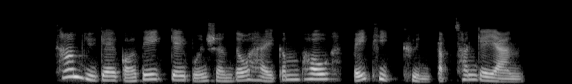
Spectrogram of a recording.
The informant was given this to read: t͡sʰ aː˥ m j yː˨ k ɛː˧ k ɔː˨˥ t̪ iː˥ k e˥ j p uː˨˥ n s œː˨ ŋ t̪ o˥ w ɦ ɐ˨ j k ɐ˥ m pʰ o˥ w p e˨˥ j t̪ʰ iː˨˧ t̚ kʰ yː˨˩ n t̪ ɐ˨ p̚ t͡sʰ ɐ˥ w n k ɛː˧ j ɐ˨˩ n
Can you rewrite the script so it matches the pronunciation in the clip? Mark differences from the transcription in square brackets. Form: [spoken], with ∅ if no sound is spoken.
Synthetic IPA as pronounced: t͡sʰ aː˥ m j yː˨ k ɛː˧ k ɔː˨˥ t̪ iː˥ k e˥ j p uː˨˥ n s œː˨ ŋ t̪ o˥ w ɦ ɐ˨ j k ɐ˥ m pʰ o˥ w p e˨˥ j t̪ʰ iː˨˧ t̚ kʰ yː˨˩ n t̪ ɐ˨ p̚ t͡sʰ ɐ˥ [∅] n k ɛː˧ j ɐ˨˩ n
